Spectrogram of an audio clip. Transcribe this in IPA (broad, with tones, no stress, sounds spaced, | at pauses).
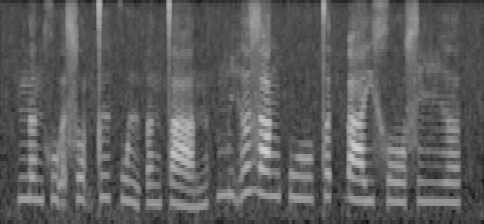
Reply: n ə˨˩ n x ṵ˧˨ ə̯ s o̰˧˨ n t̪ ɨ˧ k w ɨ˧˩ ʔ ə˨˩ n t̪ a˧˩˨ n | m ḭ˧˥ ə̯ z a˧ ŋ k w u˧ t̪ ə˦˥ t̚ ɗ a˧ j x o˧ s i˧ ə̯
